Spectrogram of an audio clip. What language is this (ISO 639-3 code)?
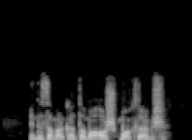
uzb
